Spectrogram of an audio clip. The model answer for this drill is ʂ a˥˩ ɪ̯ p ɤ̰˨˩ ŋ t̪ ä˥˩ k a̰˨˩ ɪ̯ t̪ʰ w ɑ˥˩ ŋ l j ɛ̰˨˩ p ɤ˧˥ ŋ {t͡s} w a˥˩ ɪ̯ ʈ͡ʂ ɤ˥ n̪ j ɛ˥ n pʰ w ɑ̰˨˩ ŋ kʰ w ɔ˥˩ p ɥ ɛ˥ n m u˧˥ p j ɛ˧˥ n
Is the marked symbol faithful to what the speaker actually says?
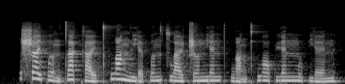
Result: yes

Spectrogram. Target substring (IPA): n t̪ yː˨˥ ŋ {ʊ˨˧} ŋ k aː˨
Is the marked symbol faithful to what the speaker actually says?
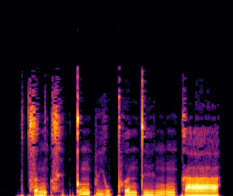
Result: yes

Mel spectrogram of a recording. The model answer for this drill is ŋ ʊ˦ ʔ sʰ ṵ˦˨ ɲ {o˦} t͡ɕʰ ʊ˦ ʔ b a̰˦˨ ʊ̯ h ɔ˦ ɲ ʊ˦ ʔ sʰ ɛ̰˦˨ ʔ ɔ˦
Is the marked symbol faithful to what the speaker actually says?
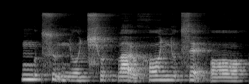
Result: no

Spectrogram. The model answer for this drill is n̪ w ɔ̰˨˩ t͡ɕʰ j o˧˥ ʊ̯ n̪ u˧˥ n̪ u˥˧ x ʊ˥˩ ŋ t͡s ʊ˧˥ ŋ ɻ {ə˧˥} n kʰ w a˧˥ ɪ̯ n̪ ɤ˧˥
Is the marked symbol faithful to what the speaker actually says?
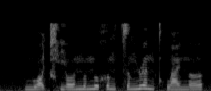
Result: no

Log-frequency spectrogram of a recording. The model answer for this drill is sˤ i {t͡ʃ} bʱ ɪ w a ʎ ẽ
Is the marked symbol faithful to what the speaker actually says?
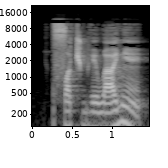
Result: yes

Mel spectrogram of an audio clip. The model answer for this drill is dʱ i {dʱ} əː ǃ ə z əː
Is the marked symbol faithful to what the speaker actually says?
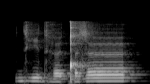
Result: yes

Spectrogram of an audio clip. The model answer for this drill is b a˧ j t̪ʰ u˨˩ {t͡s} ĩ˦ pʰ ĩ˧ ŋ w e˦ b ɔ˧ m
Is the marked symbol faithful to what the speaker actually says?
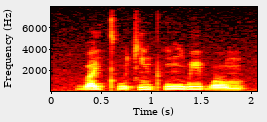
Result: yes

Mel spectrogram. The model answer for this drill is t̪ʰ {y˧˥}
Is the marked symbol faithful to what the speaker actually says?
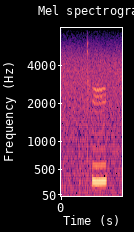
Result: no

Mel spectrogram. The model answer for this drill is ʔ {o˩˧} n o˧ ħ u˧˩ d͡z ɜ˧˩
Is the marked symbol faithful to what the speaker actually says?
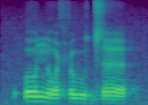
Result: no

